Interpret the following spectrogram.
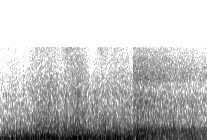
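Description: Wind buffeting the microphone over open sea, with waves. A little under three seconds in, a steady boat engine hum and the hiss of water come in, from a small fishing boat under way.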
